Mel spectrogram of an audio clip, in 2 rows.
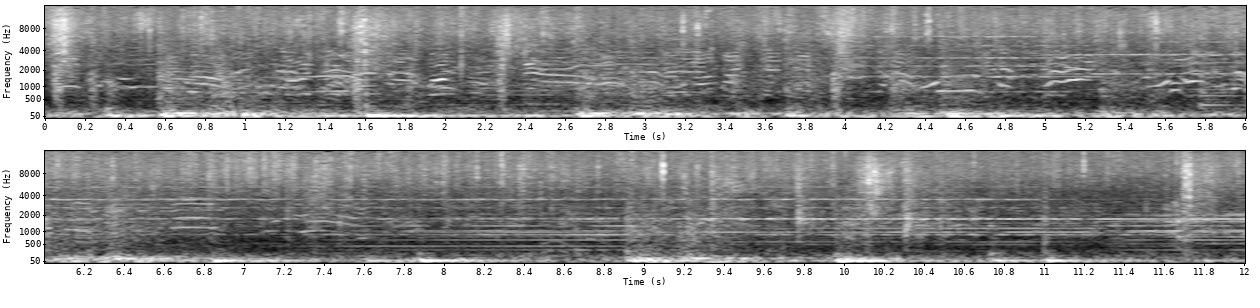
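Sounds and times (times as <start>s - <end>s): film music over sound system: 0.0s - 12.0s.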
